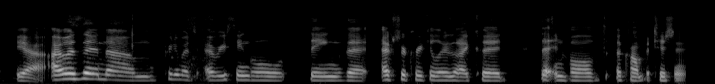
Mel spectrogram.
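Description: Speaking with an American accent in an unremarkable speaking voice, a woman talks at medium pitch and a fairly quick pace with fairly even intonation. The sound is dry and close with no echo, over a quiet background. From Texas, Dallas area. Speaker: Air Force security forces member. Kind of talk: casual chat.

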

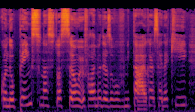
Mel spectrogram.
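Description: A woman speaks with a high pitch. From Brazil, São Paulo. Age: 20s. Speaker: podcast co-host, au pair. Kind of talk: casual chat. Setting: in a parked car.

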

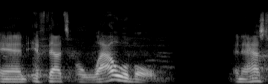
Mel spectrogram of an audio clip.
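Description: A man with an ordinary speaking voice talks at a fairly quick pace. His pitch sits in the medium range with ordinary variation. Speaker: science supply company owner and adjunct professor. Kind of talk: casual interview chat. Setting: conference booth.

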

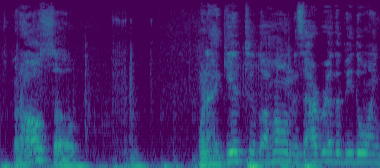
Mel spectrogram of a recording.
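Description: An animated man at a fairly quick pace, with very wide pitch swings over background music. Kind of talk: sermon. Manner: animated, call-and-response preaching with exhortations; repetitive, emphatic, rhythmic delivery.

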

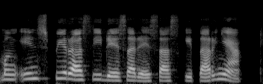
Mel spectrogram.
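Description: A woman with a normal speaking voice and a fairly high pitch talks at a moderate pace, recorded dry and close with no echo against a quiet background. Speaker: radio reporter. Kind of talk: news report.

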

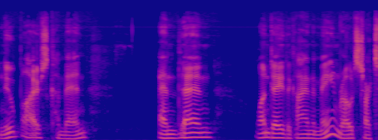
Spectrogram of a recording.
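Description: A man with a New Jersey accent, medium in pitch, at a moderate pace with fairly even intonation, in a very clean recording with a silent background. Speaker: lawyer and title agency owner. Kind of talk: interview.

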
